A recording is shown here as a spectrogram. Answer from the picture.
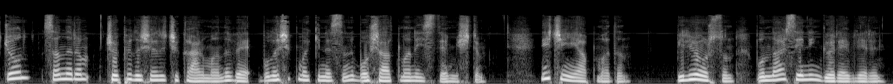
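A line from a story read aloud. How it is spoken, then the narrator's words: Plain. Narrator (Turkish): dedi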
